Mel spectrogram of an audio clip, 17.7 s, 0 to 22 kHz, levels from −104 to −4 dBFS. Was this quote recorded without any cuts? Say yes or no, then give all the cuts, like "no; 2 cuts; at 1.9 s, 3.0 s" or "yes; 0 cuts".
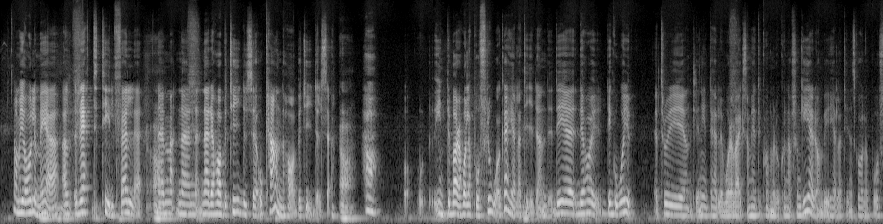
yes; 0 cuts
